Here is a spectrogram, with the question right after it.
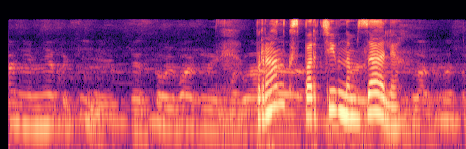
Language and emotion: Russian, positive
